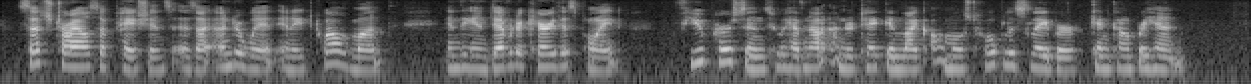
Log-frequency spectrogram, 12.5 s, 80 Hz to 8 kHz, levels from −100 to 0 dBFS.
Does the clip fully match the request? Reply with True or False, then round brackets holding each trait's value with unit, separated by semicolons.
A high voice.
True (195 Hz)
